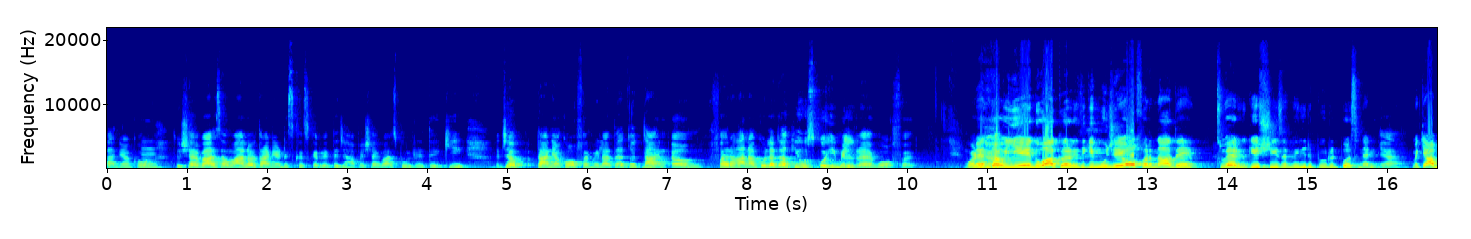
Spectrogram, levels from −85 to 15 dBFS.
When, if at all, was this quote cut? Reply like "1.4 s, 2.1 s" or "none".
13.8 s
